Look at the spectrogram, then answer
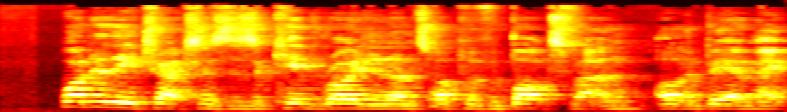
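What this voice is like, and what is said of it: Usual voice. Nothing is said of it.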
